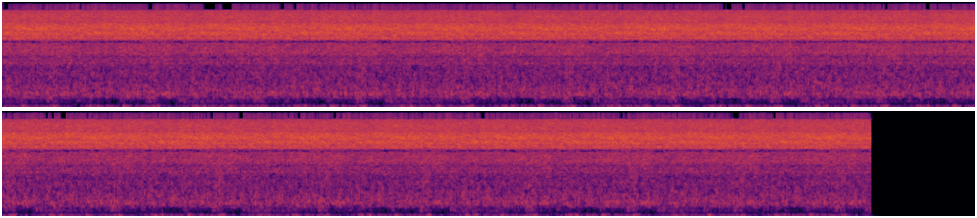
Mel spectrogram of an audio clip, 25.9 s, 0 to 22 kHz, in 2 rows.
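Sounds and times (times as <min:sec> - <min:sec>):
steam hissing: 0:00.0 - 0:24.6.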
